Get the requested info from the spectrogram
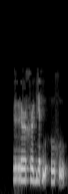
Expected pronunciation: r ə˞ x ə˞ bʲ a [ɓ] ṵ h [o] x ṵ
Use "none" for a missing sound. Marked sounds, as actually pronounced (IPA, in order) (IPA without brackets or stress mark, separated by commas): ɓ, u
